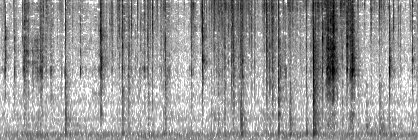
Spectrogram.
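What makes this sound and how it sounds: A utility-knife blade scrapes across a solid amber glycerin soap bar and cuts off shavings. Quiet, dry, bright scratching comes in quick, irregular ticks and crackles, with a louder cluster of scrapes near the end before it settles back down.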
